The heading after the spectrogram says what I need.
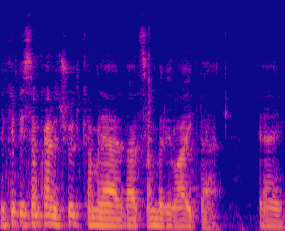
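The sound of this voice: A man talks at a fast pace with lively intonation.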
